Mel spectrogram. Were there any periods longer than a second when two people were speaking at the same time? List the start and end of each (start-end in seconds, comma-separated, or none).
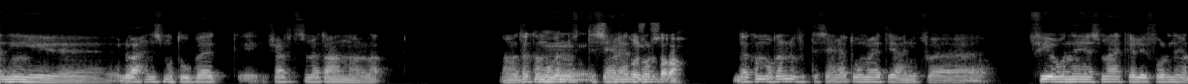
5.3-6.8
